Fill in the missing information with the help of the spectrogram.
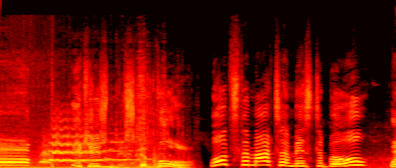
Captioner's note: tires screeching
